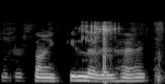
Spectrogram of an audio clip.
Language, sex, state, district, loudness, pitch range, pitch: Magahi, female, Bihar, Gaya, -23 LUFS, 155-170 Hz, 165 Hz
